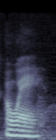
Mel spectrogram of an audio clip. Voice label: "away", American English; easypronunciation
